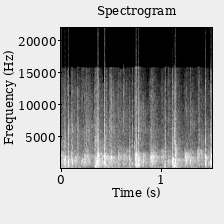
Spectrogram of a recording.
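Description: Studio audience applauding on an Urdu-language quiz show, loud, close, rapid clapping with a steady, uneven patter, and no voices over it.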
